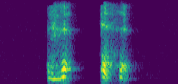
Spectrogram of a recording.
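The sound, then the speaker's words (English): Two short, rough bursts of throat clearing by someone pausing mid-talk, the second slightly longer and split in two, alone against silence. “have to clear my throat, pardon me.”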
